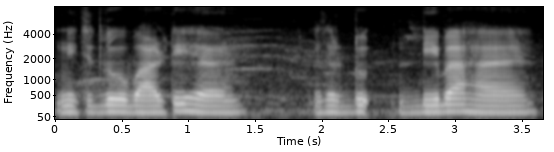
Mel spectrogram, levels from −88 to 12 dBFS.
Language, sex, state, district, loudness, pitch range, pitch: Hindi, male, Jharkhand, Palamu, -16 LUFS, 125-135 Hz, 130 Hz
